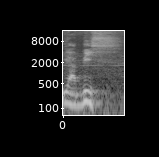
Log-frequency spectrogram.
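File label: "yabis", Nigerian Pidgin, male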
